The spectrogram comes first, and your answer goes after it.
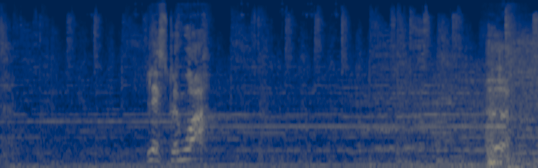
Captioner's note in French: gangster parlant une langue étrangère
